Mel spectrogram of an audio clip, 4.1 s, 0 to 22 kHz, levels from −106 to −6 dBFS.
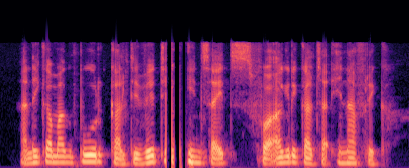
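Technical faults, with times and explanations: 1.66–1.93 s: packet loss on an ADPCM call. Silent holes totalling 160 ms, longest 60 ms. Sound returns slightly distorted, since the decoder's predictor has drifted from the sender's.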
